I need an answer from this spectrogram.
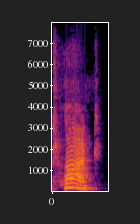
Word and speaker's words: taught: Okay, in other words, like the word taught, where the AU is now an ah sound, and then we have taught is spelled T-A-U-G-H-T, and there the G-H-T is t, or t sound, okay? Taught, A-U-G-H-T, now is t, taught.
